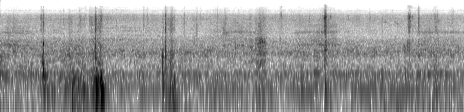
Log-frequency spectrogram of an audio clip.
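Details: Wasps nesting in a bait hive on a farm trailer beside beehives, the morning after a night thunderstorm, give a low, steady humming buzz, broken by a few sharp knocks and clicks as the lid comes off.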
